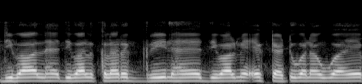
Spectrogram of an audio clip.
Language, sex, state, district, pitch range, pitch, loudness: Hindi, male, Chhattisgarh, Raigarh, 160-165 Hz, 160 Hz, -14 LUFS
